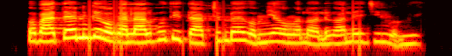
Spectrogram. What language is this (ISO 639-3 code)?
kln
